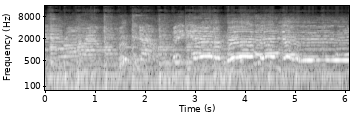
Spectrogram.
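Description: Live acoustic fiddle and guitar duo playing a country-bluegrass song, with a man singing. A note is held steady from about five seconds in.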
